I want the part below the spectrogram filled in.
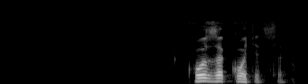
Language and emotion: Russian, neutral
